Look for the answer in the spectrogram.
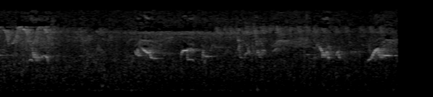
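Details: Tame house sparrows approaching while feeding in a home patio; faint, sharp chirps and short twitters come in irregular bursts against a soft hiss, then the sound cuts off abruptly.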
